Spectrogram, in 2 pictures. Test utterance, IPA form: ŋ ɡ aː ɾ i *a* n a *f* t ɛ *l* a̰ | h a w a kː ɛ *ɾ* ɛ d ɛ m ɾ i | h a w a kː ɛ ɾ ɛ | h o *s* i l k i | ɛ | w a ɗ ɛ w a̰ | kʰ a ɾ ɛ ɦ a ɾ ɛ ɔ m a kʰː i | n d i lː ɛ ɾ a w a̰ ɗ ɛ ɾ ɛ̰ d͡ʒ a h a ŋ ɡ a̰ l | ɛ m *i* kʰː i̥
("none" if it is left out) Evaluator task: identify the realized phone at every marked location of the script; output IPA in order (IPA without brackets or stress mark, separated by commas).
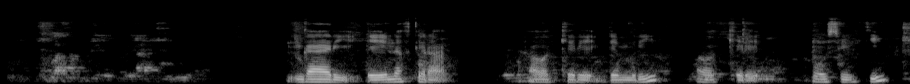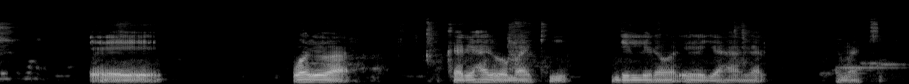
ɛ, f, ɾ, ɾ, s, a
